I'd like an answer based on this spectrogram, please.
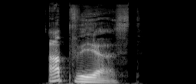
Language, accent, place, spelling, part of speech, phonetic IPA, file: German, Germany, Berlin, abwehrst, verb, [ˈapˌveːɐ̯st], De-abwehrst.ogg
- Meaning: second-person singular dependent present of abwehren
